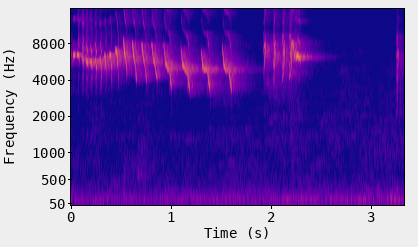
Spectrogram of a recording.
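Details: Male sunbird (Kolibri Wulung) in full song: a very high, thin twittering with quick descending and sweeping notes run together for two seconds, then a brief sharp trill.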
